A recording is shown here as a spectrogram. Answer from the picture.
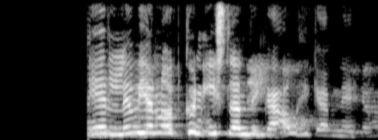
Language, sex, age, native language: Icelandic, female, 13, Icelandic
